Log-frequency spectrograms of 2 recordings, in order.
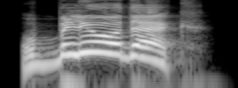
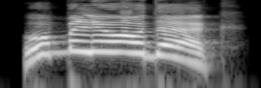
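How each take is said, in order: First: High furious shout. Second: Very high, slow anguished scream; drawn-out scream. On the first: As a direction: yell it out after him. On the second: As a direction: stretch the yell out in grief. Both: A narrator's reading. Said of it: "заорал Адалин".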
